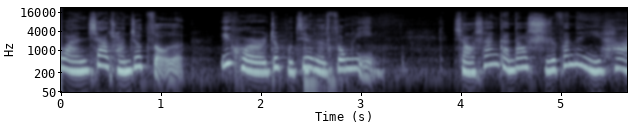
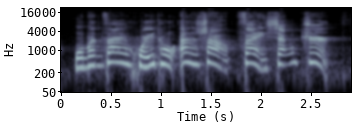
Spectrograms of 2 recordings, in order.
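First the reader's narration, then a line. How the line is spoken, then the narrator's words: Shouting back. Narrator (Chinese): 道姑掉头朝着小山喊道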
